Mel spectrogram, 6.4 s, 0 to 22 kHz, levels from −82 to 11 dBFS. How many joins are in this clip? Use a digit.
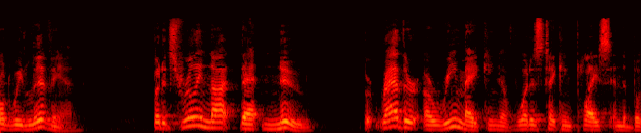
0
